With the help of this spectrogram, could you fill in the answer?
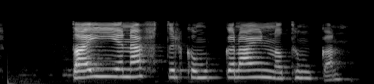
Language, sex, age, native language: Icelandic, female, 6, Icelandic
